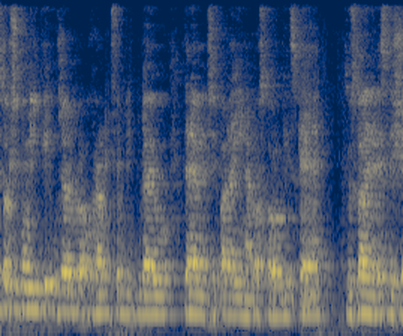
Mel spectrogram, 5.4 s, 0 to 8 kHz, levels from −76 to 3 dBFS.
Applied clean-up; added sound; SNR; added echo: neural separator model SepFormer DNS4.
